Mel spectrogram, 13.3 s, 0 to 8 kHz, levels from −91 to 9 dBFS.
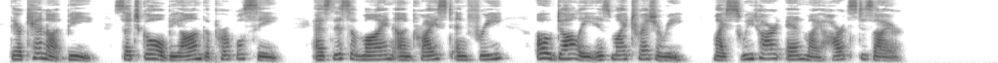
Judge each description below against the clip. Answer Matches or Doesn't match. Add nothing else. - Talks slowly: Matches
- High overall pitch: Matches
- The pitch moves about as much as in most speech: Matches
